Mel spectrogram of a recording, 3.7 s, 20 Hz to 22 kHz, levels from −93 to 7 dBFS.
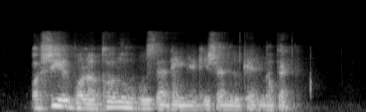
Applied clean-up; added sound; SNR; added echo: neural mask model DeepFilterNet 3.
